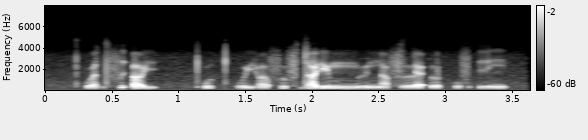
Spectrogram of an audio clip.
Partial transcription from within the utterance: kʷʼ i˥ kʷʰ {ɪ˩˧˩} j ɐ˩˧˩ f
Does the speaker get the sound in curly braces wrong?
no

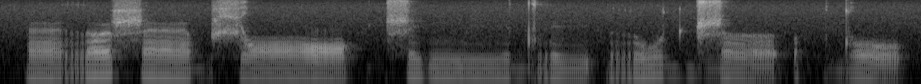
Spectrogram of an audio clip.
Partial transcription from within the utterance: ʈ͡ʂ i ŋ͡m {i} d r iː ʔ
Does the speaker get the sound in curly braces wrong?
yes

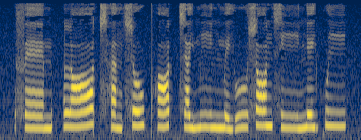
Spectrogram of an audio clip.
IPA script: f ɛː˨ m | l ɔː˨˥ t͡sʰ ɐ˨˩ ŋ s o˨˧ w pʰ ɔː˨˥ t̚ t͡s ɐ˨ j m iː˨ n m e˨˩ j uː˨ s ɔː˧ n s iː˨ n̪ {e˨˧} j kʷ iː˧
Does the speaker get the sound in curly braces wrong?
yes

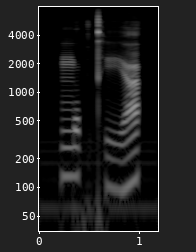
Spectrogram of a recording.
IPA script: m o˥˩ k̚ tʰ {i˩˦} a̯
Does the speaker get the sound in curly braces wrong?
no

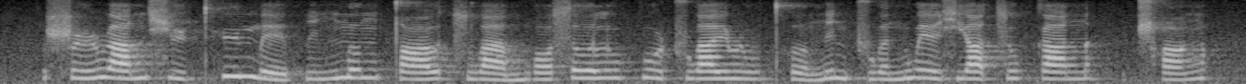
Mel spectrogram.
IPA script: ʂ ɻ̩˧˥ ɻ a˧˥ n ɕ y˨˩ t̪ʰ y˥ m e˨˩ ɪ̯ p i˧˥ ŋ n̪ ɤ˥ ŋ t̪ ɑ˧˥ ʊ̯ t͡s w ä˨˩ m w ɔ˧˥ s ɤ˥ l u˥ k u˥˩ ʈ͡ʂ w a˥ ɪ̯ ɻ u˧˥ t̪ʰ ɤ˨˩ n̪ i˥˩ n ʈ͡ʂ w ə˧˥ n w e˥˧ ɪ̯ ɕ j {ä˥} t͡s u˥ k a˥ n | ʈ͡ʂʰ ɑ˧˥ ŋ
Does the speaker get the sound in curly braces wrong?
yes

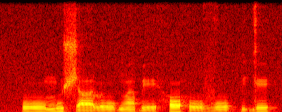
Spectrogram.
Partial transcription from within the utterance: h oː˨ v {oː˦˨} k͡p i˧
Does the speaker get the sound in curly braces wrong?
no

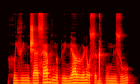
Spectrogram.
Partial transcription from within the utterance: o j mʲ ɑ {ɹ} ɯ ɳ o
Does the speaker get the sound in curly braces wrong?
no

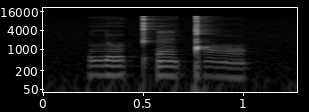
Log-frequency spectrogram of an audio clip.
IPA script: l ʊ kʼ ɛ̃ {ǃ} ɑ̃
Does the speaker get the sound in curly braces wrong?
no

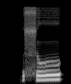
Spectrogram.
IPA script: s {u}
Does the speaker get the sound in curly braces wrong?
yes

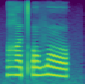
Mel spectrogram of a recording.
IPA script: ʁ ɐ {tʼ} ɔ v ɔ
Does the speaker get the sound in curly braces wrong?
no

